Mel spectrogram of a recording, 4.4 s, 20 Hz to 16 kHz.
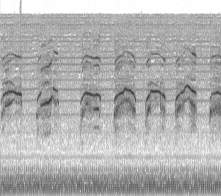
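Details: Osprey chicks calling at the Llyn Clywedog nest in Wales, 27 July at 06:40, as the female brings a whole large fish for a male chick; bright whistled chirps with rising-falling arcs, about seven in quick succession, over steady low rumble.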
